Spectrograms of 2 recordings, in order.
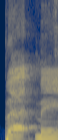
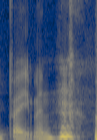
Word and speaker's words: Batman: B-A-T-M-A-N. John Batman. – It's actually Bateman. – Batman. There's no E there. And I am sick of Victorians telling me otherwise. I have had an absolute gutful of going to Melbourne and being like, hey, that suburb's Batman. No, it's not. It's pronounced Bateman. Well, if it's pronounced Bateman, where's the E? B-A-T. Bat. M-A-N. Man. Batman. Come at me, Victoria.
